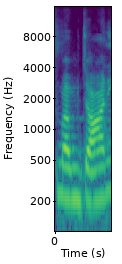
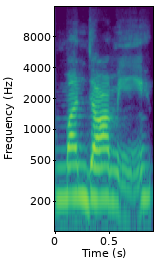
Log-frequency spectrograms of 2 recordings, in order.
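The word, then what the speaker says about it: Mamdani: But it's like all of these people are mispronouncing Mundan's name and I'm just like at what point are we going to realize that it's Mandani and not Mandami?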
